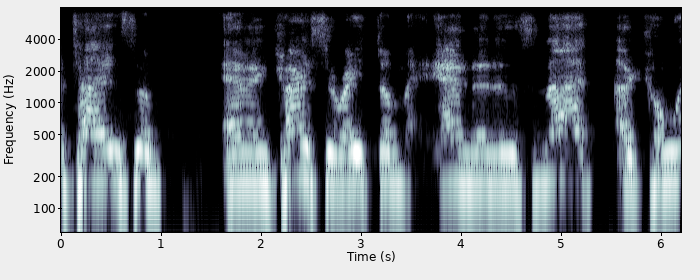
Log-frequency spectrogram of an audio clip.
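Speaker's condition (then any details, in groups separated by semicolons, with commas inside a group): Parkinson's disease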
